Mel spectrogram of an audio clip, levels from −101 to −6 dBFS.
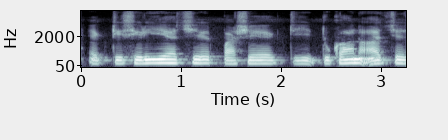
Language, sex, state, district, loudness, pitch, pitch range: Bengali, male, Assam, Hailakandi, -15 LUFS, 135 Hz, 130-145 Hz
